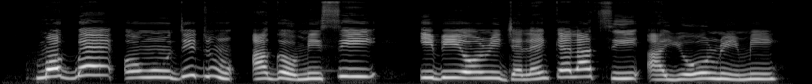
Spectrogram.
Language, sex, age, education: Yoruba, female, 30-45, tertiary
